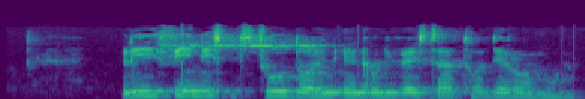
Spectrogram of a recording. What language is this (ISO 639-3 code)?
epo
